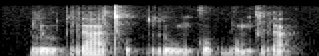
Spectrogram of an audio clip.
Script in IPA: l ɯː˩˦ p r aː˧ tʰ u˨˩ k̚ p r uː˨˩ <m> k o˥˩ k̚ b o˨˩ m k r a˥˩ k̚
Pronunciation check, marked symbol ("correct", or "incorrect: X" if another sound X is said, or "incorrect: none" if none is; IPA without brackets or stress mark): incorrect: ŋ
